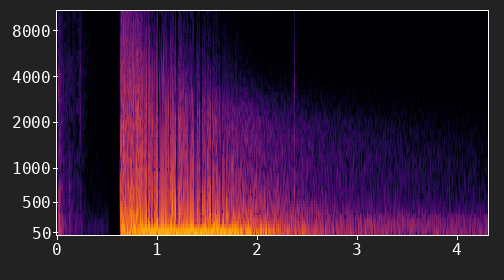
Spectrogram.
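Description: Explosion sound effect: a sudden, very loud blast about half a second in, staying at full strength for about a second and a half, then slowly dying away.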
